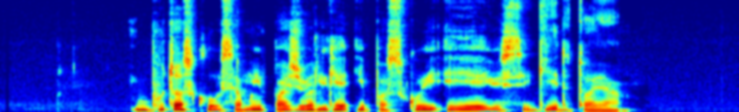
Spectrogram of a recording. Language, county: Lithuanian, Kaunas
